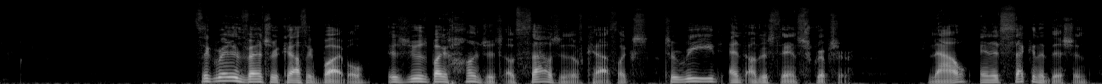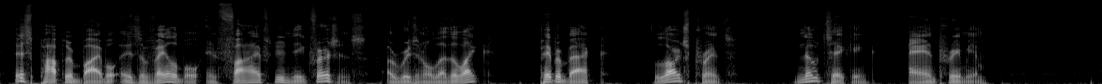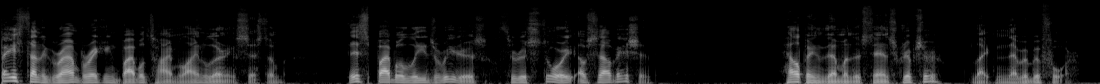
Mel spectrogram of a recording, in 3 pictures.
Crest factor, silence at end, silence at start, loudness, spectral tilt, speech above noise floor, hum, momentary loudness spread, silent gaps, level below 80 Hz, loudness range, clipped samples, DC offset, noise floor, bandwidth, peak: 22 dB; 0.3 s; 1.95 s; -30 LUFS; -6.5 dB/octave; 40 dB; none; 12 LU; none; -46 dBFS; 5 LU; under 0.1%; under 0.1%; -69 dBFS; 19 kHz; -8 dBFS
